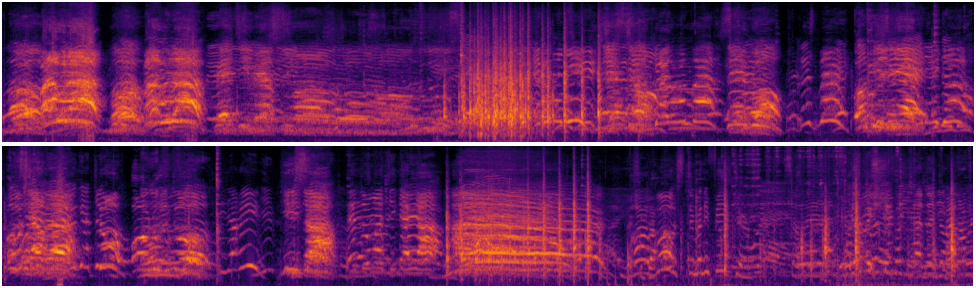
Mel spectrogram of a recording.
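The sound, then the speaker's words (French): A lively crowd of young voices chatters and shouts over one another throughout, with occasional louder cries rising above the steady, dense babble of Éclaireuses et Éclaireurs unionistes de France scouts in France sharing a meal together. “Voici des éclaireurs et éclaireuses unionistes de France qui partagent un repas en commun.”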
